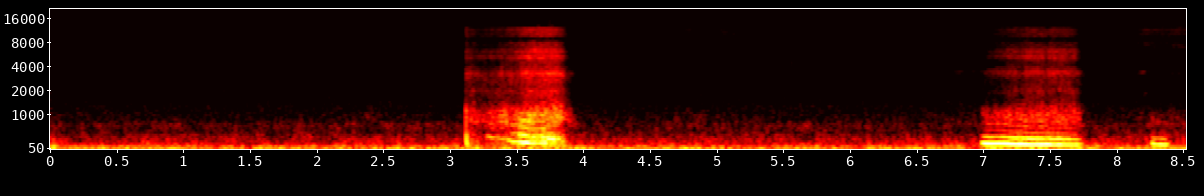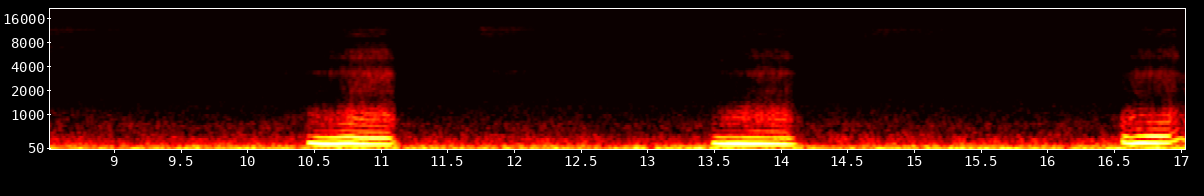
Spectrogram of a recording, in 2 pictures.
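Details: Asleep, the cat Shimao snores in repeated short buzzy pulses roughly every three seconds, some sliding downward in pitch, with faint breaths between and a constant low rumble underneath.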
